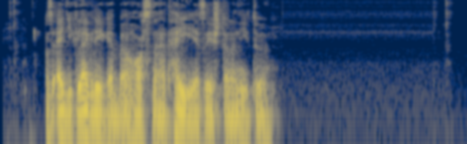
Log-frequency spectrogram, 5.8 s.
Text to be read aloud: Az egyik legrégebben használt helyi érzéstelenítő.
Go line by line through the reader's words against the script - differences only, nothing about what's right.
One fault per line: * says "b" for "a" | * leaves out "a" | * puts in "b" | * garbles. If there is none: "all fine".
all fine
